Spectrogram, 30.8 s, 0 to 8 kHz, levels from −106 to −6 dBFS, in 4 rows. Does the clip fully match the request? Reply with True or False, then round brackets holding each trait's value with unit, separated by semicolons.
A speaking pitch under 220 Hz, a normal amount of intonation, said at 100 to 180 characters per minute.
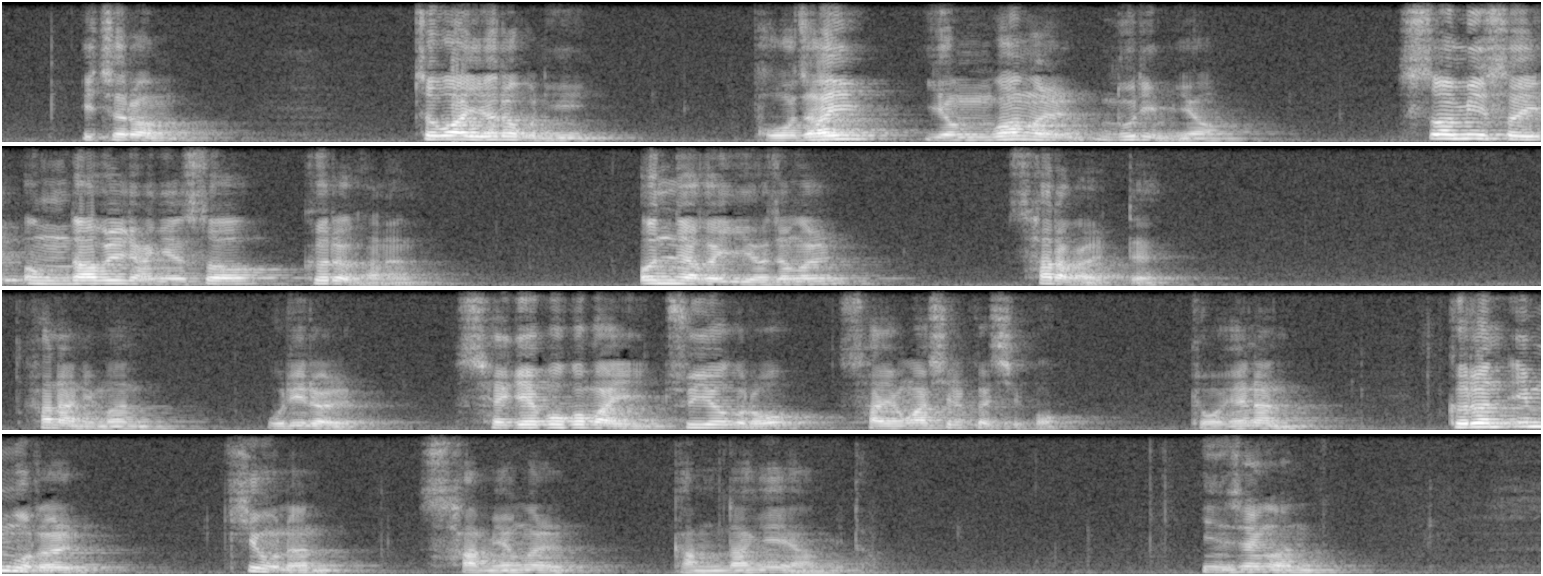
False (135 Hz; 5.8 semitones; 175 characters per minute)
